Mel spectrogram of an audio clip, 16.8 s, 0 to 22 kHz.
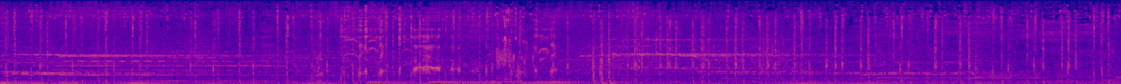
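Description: Horse hooves clip-clopping in The Witcher 3 video game, a steady trotting rhythm running through the whole stretch under game music and spoken dialogue, with a brief whinny partway through.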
